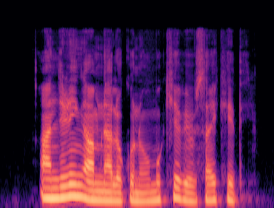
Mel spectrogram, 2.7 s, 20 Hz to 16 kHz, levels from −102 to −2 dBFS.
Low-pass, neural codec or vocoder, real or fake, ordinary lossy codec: 9.9 kHz; none; real; none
